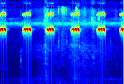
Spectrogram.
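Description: Cricket chirping: an even run of short, high chirps, about two a second.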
